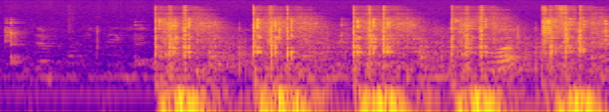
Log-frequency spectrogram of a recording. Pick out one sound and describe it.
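A gun fires in quick bursts of shots.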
